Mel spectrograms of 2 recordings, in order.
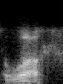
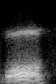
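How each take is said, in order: First: The word is said without an L sound. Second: The word is said with an L sound.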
